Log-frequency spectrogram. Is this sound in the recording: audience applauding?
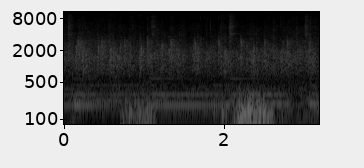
yes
